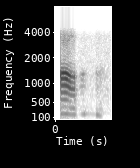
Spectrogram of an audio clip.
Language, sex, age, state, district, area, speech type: Malayalam, female, 60+, Kerala, Alappuzha, rural, conversation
